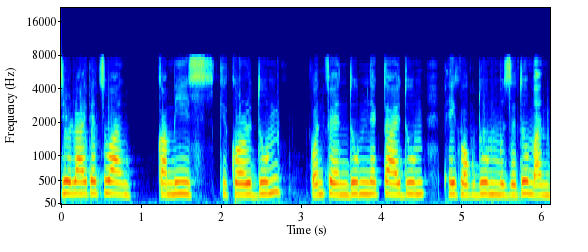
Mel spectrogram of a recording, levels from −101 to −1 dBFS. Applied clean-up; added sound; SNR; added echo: neural separator model SepFormer DNS4.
